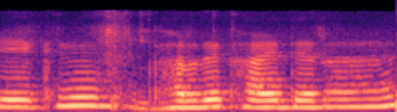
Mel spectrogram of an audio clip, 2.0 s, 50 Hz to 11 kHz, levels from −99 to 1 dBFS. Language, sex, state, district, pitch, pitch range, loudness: Hindi, female, Goa, North and South Goa, 215 Hz, 200-230 Hz, -14 LUFS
